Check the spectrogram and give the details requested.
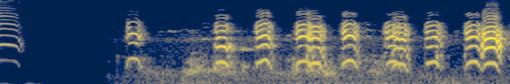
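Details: Bridled tern calling: after a second of silence, harsh, arched, nasal notes repeat roughly every half second, growing louder and crowding together toward the end, with a faint background hiss.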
